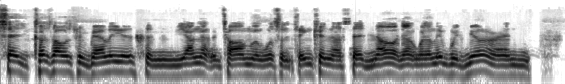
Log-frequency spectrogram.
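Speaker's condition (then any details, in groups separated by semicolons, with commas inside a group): Cleft palate; congenital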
